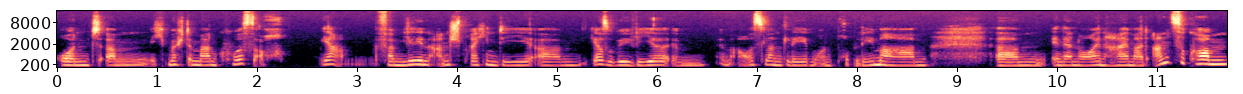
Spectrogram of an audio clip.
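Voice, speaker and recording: Using fairly even intonation, a woman with an unremarkable speaking voice talks at a medium pitch and a fairly slow pace. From Germany, Cologne. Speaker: teacher and former actress. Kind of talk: interview.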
